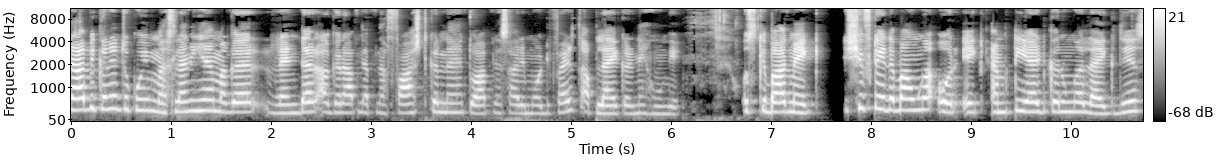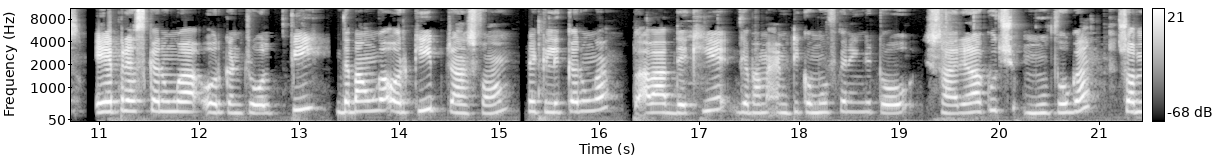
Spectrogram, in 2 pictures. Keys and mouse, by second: 2.2 middle click, 6.6 shift+a, 11.1 a, 12.9 ctrl+p, 16.5 click, 17.1 click, 17.5 g, 19.4 g.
